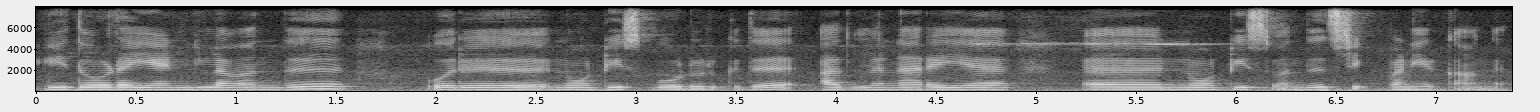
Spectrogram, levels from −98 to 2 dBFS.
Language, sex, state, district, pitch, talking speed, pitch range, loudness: Tamil, female, Tamil Nadu, Kanyakumari, 175 Hz, 115 wpm, 165-190 Hz, -17 LUFS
